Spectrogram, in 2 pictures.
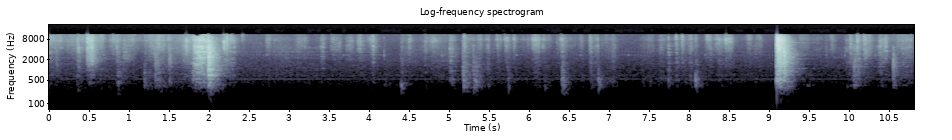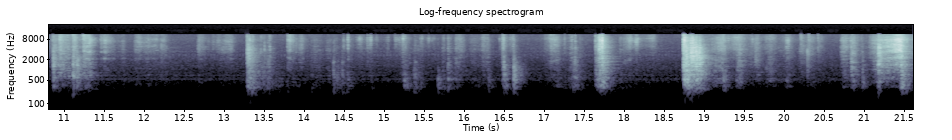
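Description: Laminate parquet boards being laid and slid into place on a steel shelf frame: scattered rubs and light clicks of board on board and on metal, with a few sharp, louder knocks as boards are set down.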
